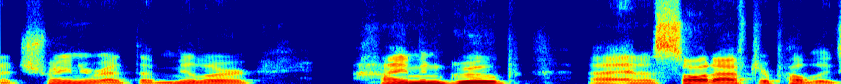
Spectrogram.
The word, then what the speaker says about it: Heiman: do this in the middle but is it heyman or hyman how do you pronounce simon hyman okay thank you because i already started saying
